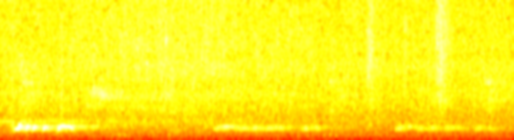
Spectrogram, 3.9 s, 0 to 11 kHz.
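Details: Zebra dove, an adult, in Ubon Ratchathani, Thailand, 24 December 2020, giving a rapid stuttering series of soft coos, followed by two fainter, longer purring phrases about one and a half seconds apart, with light background hiss.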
